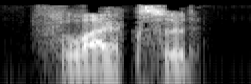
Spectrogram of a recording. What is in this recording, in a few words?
"flaccid", english; adjectives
